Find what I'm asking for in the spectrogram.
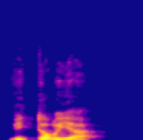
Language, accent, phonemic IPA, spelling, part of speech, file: French, France, /vik.tɔ.ʁja/, Victoria, proper noun, LL-Q150 (fra)-Victoria.wav
- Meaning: 1. a female given name from Latin, equivalent to English Victoria 2. Victoria (the lake) 3. Victoria (the capital city of Seychelles) 4. Victoria (the capital city of British Columbia, Canada)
